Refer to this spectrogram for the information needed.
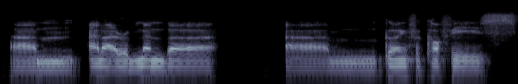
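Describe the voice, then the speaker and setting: This man talks with a British accent in a very deep, low voice. His intonation is monotone and flat. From Britain. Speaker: company founder and CEO. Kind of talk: podcast interview. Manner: hesitant, with fillers.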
